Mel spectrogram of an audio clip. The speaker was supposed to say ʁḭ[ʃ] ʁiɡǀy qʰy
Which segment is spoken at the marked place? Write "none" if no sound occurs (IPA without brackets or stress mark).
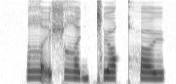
ʃ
